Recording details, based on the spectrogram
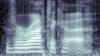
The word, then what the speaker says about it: Verotica: Verotica? – Yep. – All right. Spencer was like, it's like erotica, but with a V. Verotica.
